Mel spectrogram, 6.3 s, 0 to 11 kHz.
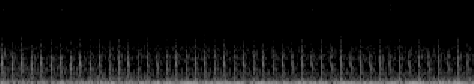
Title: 2020 Chevy Bolt Rapid Clicking Sound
